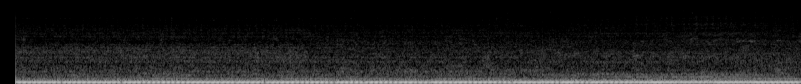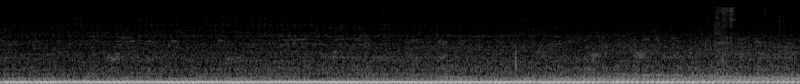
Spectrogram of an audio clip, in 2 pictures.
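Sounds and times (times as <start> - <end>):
car engine idling: 0.2 - 16.0.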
